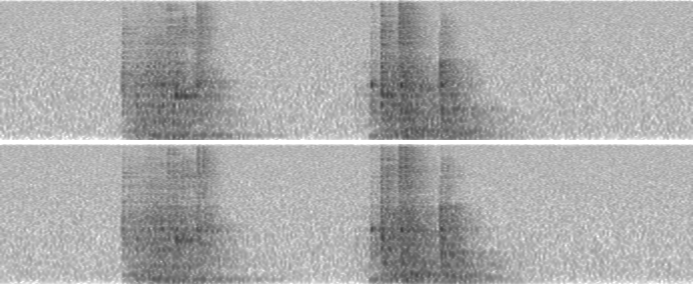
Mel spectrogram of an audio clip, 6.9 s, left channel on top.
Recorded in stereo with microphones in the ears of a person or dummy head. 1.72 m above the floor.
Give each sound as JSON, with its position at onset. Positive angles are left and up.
{"t": 1.2, "sound": "a drawer", "side_deg": 15, "distance_m": 3.0}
